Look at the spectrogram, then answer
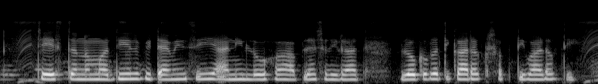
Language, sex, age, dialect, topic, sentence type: Marathi, female, 18-24, Varhadi, agriculture, statement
